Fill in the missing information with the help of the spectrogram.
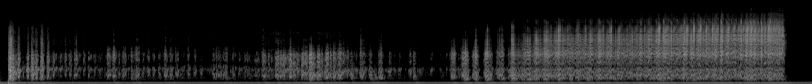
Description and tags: coin twirl 1
Spinning a coin (a quarter) on a wood floor next to a contact mic taped to the floor. Recorded with Cold Gold contact mic into Zoom H4.
coin, contact, floor, metal, spin, twirl, wiggle, wood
